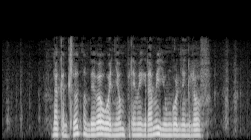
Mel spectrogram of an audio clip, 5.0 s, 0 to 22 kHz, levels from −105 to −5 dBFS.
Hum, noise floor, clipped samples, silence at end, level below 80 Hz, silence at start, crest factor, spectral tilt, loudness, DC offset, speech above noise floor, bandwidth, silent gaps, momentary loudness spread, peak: none; -65 dBFS; under 0.1%; 0.85 s; -64 dBFS; 1.05 s; 18 dB; -8.5 dB/octave; -22 LUFS; under 0.1%; 43 dB; 7.4 kHz; none; 8 LU; -6 dBFS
